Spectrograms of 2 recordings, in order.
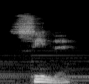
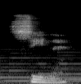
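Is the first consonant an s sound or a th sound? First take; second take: s sound; s sound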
